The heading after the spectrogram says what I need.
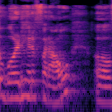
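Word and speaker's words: pharaoh: So that's actually फेराव। ठीक है? I think I miss pronounce it a little but that's fine.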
